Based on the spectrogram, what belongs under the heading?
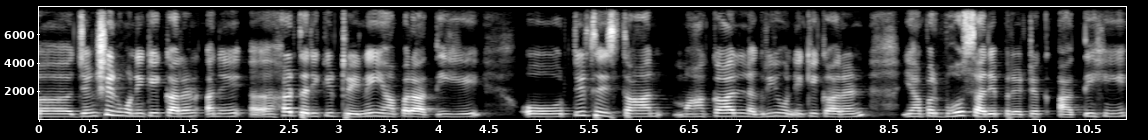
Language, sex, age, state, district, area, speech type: Hindi, female, 45-60, Madhya Pradesh, Ujjain, urban, spontaneous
